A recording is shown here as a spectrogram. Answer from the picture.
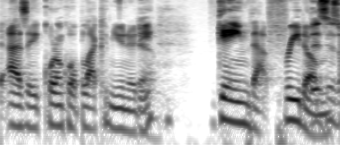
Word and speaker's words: Communitea: And that's, I'm very deliberate in how I pronounce it because it's not community, it's community, but then instead of the Y, it's TEA. So it's like a tea dance.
